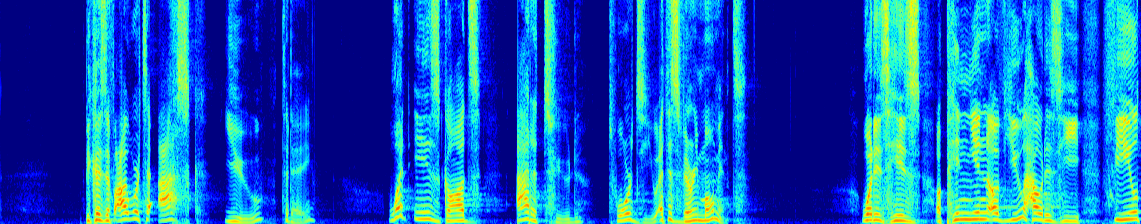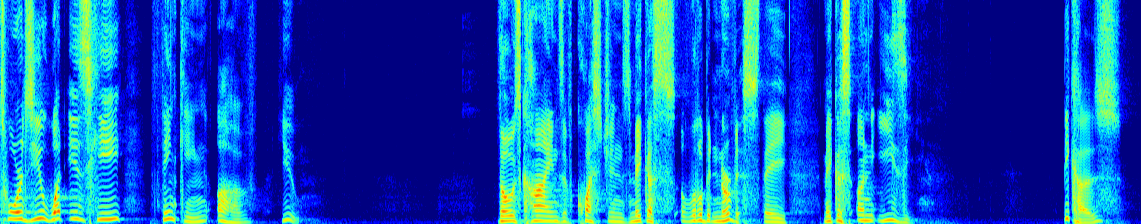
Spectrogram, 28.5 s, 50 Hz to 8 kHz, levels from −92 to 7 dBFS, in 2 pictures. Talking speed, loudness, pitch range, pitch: 105 wpm, -22 LUFS, 160-220 Hz, 185 Hz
